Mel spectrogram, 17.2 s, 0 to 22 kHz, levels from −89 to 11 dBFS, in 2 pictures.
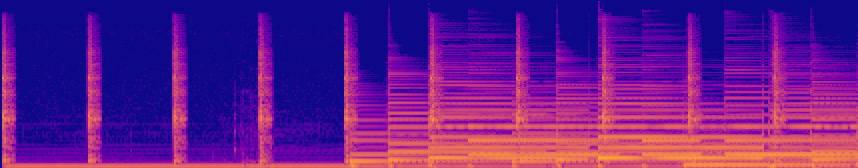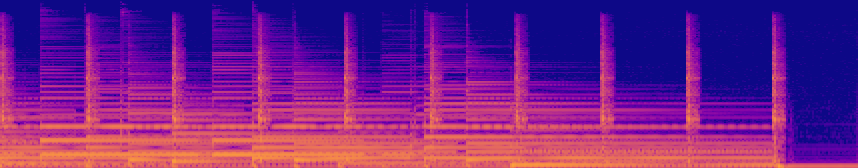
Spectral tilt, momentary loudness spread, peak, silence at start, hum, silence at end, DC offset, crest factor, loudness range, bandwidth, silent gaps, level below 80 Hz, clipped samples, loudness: -6 dB/octave; 19 LU; 0 dBFS; 0 s; none; 0 s; under 0.1%; 16 dB; 6 LU; 16 kHz; none; -28 dBFS; under 0.1%; -17 LUFS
